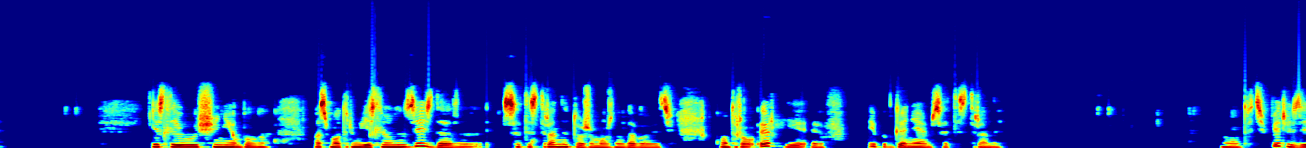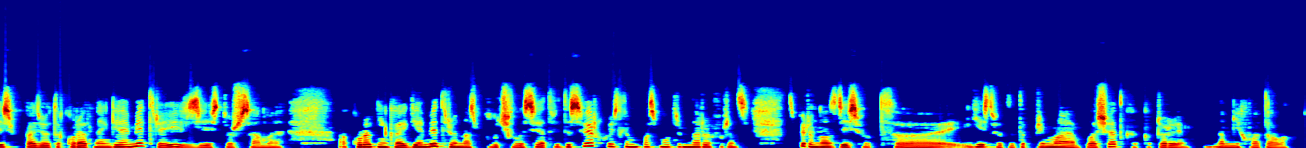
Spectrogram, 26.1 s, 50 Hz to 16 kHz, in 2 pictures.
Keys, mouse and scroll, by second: 1.3-5.9 middle drag, 5.9 ctrl+r, 6.4-7.4 middle drag, 11.3 Tab, 11.9-14.9 middle drag, 15.5 middle click, 16.6-17.9 middle drag, 17.9 KP_7, 18.9 z, 19.8-21.8 middle drag, 23.9 z, 25.2 middle click.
